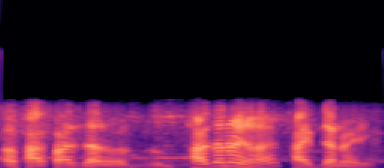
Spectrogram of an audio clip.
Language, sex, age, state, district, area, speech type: Assamese, male, 18-30, Assam, Dibrugarh, urban, conversation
